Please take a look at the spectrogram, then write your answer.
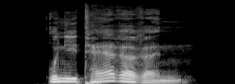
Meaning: inflection of unitär: 1. strong genitive masculine/neuter singular comparative degree 2. weak/mixed genitive/dative all-gender singular comparative degree
- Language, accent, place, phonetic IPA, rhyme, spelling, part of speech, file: German, Germany, Berlin, [uniˈtɛːʁəʁən], -ɛːʁəʁən, unitäreren, adjective, De-unitäreren.ogg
